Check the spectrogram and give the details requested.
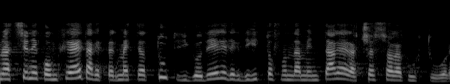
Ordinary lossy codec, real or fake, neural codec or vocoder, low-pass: none; real; none; 7.2 kHz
